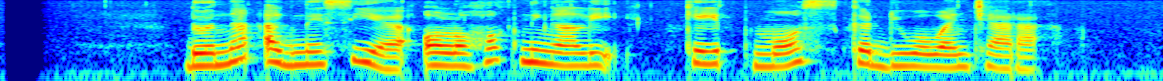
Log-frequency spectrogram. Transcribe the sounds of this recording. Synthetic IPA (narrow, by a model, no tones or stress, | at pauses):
donaʔaɡ̚nɛsiaʔɔlɔɦɔk̚niŋali | keit̪̚mɔskɨrdiwawaɲt͡ʃaɾa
